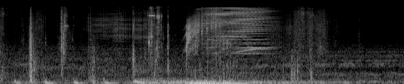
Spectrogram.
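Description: Heavy blows crunch and thud into an armoured body.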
